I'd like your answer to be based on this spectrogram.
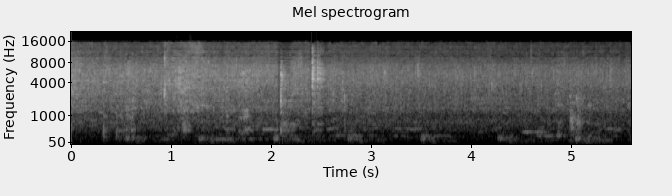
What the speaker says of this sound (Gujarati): આમાં આપણે ડુંગળી અને ટામેટા સરસ રીતે સાતળી ગયા છે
